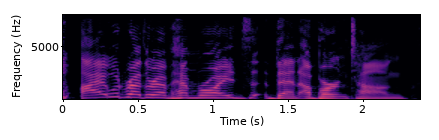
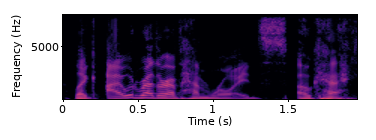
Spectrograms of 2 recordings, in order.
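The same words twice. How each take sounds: First: Laughing through the words. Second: Said in the usual way. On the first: Real, not acted. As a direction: crack up while repeating it. Repeats the line, second time laughing.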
